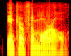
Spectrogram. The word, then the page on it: interfemoral: American English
